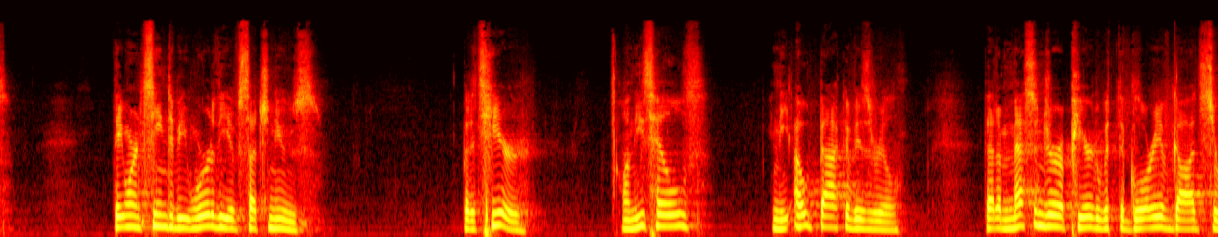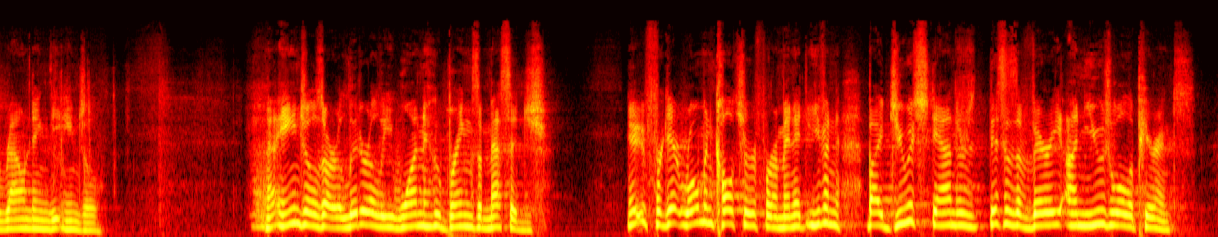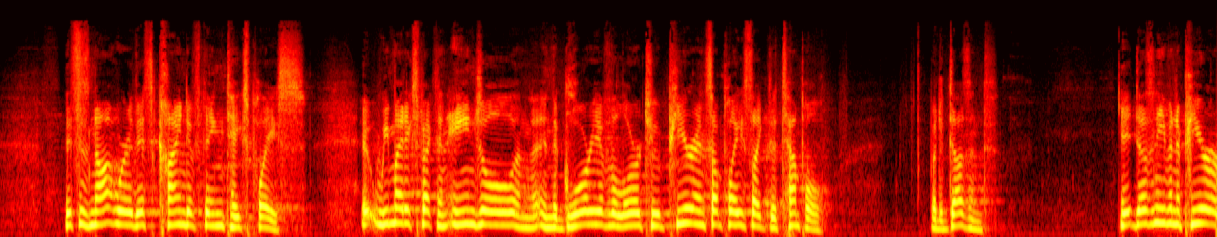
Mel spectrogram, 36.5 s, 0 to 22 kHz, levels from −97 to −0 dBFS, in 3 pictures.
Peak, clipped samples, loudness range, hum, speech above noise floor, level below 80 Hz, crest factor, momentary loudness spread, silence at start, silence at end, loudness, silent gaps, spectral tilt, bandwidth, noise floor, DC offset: -2 dBFS; under 0.1%; 5 LU; none; 46 dB; -54 dBFS; 20 dB; 9 LU; 0 s; 0 s; -22 LUFS; none; -6 dB/octave; 14.5 kHz; -68 dBFS; under 0.1%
